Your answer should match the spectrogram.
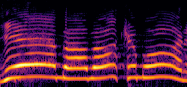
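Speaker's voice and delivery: high, loud taunting call; mocking heckle. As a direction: jeer at her from the back. Gang member heckling, high.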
